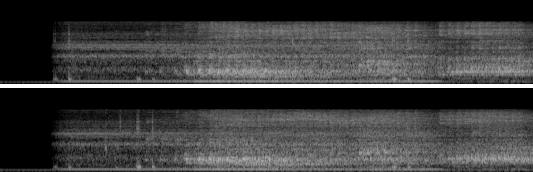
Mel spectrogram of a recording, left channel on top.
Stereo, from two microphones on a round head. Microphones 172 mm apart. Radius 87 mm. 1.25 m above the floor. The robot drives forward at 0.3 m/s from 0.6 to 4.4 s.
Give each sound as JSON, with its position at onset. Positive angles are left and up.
{"t": 1.4, "sound": "a drill", "side_deg": 75, "distance_m": 7.5}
